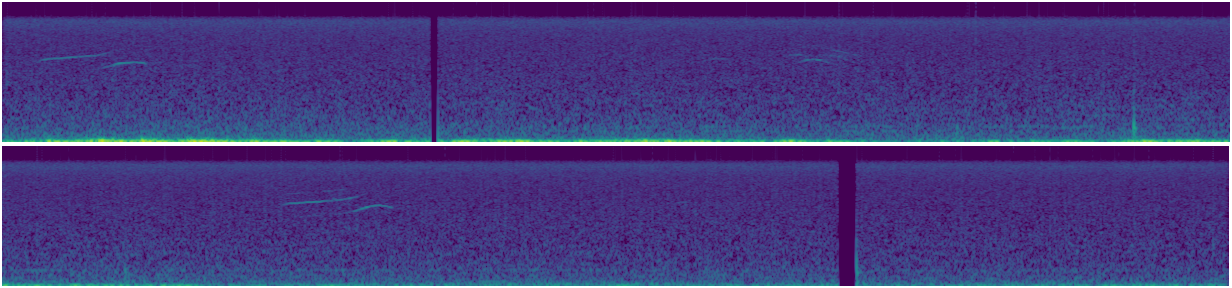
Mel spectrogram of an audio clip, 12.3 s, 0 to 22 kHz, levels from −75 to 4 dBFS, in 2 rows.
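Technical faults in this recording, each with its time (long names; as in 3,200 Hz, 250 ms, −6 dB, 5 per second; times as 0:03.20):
surface crackle 100 per second −29 dBFS
0:02.14–0:02.18: drop-out 41 ms
0:10.32–0:10.41: drop-out 92 ms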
